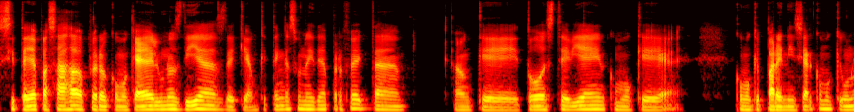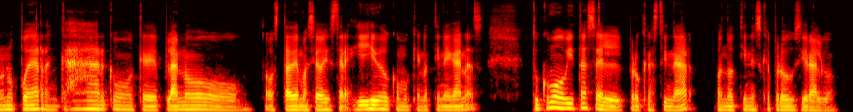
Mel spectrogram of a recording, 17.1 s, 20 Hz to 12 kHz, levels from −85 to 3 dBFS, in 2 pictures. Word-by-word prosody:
si - - -2
te - - +2
haya 110 +1 +6
pasado, 110 0 +5
pero 105 -3 +2
como 100 -1 -2
que 100 - -1
hay 105 +2 +9
algunos 115 0 +2
días, 115 -1 +3
de 95 -2 -3
que, 95 - -3
aunque 95 +4 -8
tengas 115 +3 -4
una 120 -1 0
idea 120 0 -1
perfecta, 115 -4 -2 0.4
aunque 90 -3 -2
todo 105 +1 +3
esté 105 +1 -1
bien, 115 +2 +2
como 100 -3 -6
que 90 -3 -3 0.5
como 105 -1 -2
que, - - -3
para 100 0 +5
iniciar, 100 +1 0
como 125 -1 -2
que 105 - -6
uno 105 +1 0
no 115 +1 -3
puede 125 0 +2
arrancar, 125 +1 -1
como 115 -4 -4
que 105 - -3
de 100 -1 0
plano 105 -2 -1
todo 105 - -6
está 105 0 +1
demasiado 105 +1 +2
distraído, 120 +3 +1
como 105 -2 -6
que 100 - -10
no 95 - -6
tiene 105 0 -4
ganas. 105 +1 -2 0.4
¿Tú 130 - -2
cómo 160 +2 +3
evitas 150 +1 0
el 105 -7 +1
procrastinar 100 +5 -3 0.2
cuando 105 -1 -3
tienes 105 0 -5
que - - -9
producir 100 0 -2
algo? 90 -1 -3
105 Hz, 195 wpm, -23 LUFS, 100-115 Hz, 0.5 s, hay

